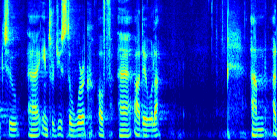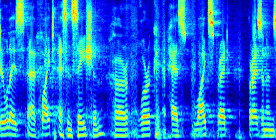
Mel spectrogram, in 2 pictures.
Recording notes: Audience Q&A. This Sydney Ideas event was held on 5 November 2018 at the University of Sydney.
